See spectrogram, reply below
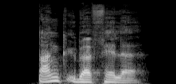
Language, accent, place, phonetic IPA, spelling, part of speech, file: German, Germany, Berlin, [ˈbaŋkˌʔyːbɐfɛlə], Banküberfälle, noun, De-Banküberfälle.ogg
- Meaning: nominative/accusative/genitive plural of Banküberfall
